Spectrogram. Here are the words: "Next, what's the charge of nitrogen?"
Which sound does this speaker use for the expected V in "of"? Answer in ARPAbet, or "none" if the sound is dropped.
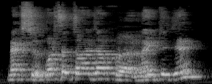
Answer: P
